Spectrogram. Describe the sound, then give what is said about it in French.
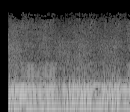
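Motorcycle engines rev loudly in Nairobi, Kenya, a dense, throaty drone that rises and falls in pitch without a break for the whole stretch, with no voices. “Écoutons le ronflement des deux roues dans un reportage”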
